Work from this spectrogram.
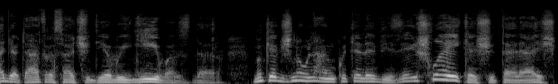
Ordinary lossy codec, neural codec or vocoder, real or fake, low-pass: AAC, 48 kbps; vocoder, 44.1 kHz, 128 mel bands, Pupu-Vocoder; fake; 14.4 kHz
